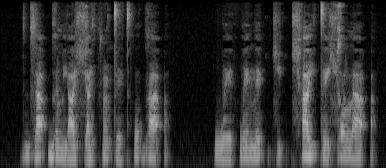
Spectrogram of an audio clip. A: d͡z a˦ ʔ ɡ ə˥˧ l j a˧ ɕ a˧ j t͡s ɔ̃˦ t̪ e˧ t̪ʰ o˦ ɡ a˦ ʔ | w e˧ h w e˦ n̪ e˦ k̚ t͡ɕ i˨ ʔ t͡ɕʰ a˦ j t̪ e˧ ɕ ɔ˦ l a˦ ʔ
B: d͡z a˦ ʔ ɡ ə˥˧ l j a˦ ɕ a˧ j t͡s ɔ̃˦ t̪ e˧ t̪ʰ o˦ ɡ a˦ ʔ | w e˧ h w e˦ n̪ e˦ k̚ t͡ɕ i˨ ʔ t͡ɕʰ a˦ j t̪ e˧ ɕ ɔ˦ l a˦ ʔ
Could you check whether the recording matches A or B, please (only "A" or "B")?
A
